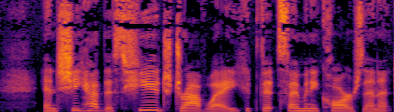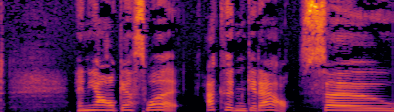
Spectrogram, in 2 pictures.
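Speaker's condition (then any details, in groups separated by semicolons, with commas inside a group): No condition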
